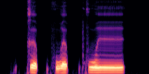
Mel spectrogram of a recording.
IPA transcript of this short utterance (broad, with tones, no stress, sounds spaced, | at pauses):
k ə˨˩ p̚ h w ə˨˩ p̚ k w ɨ˧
